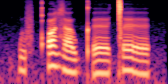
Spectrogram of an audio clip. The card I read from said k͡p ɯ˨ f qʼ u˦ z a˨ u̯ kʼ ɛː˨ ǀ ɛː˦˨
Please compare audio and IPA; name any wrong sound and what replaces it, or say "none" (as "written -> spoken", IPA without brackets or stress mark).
none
